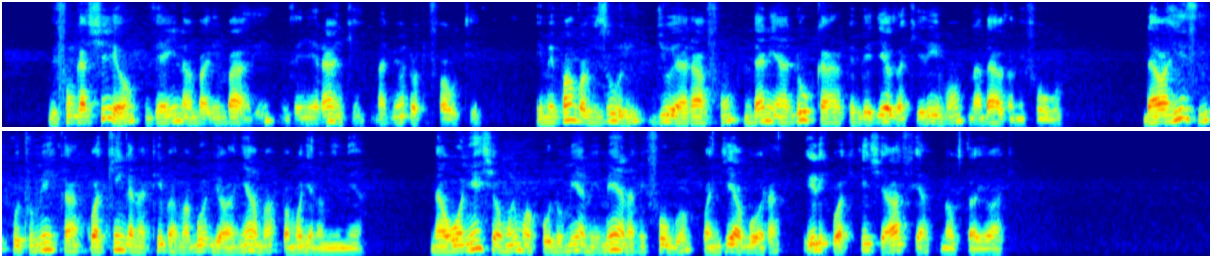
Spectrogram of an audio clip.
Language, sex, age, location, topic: Swahili, male, 25-35, Dar es Salaam, agriculture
